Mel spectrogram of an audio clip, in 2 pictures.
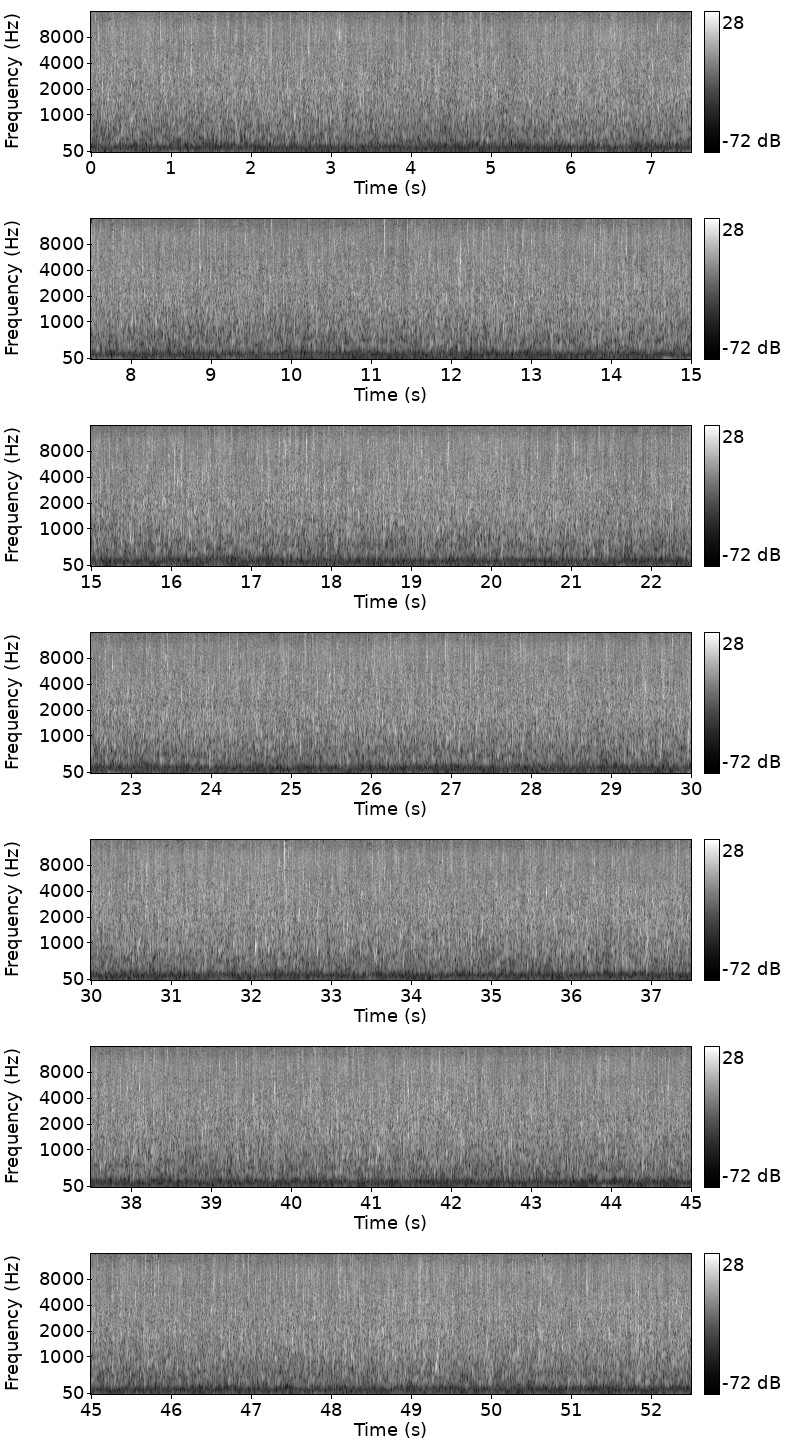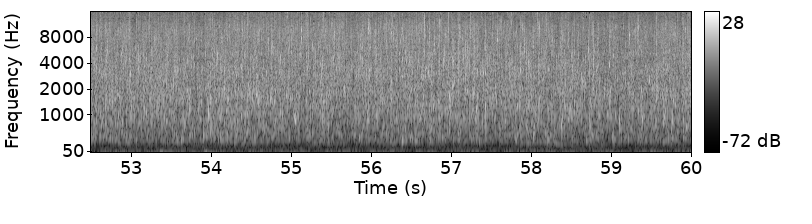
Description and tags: A Small river in the woods
brook, creek, field-recording, forest, nature, water, wood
